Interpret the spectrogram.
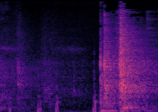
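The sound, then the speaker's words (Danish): A door opens and closes: a few soft knocks and rattles, then a sharp latch click followed by a loud, sweeping rush of sound that slowly fades, with no talking. “Og så er det bare ud af døren.”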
